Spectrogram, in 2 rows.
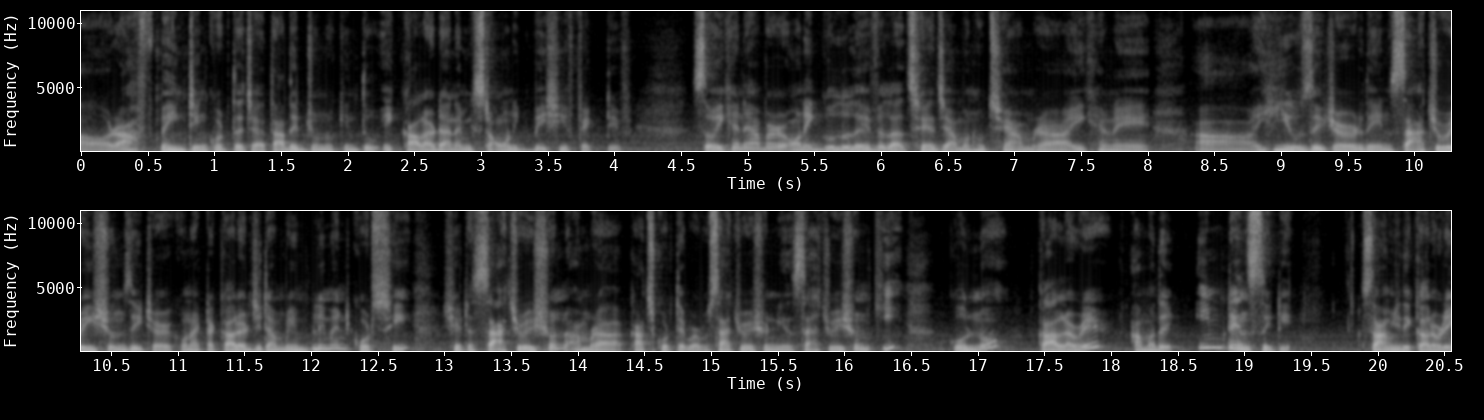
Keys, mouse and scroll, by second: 7.4 click.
